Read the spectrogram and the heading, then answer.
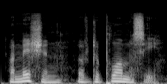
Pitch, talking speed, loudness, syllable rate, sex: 115 Hz, 145 wpm, -18 LUFS, 6.1 syllables/s, male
